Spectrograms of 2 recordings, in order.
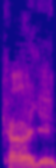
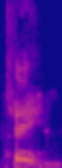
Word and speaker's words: Kanye: It was like, now all I need is y'all to pronounce my name is Kanye, but some of my plaques they still say Kane.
